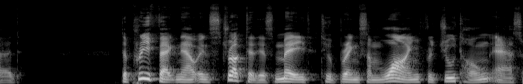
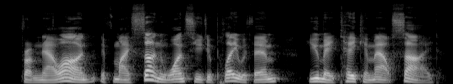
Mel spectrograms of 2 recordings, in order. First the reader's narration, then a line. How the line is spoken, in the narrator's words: the prefect said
